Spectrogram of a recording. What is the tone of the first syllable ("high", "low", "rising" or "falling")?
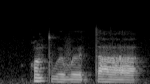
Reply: high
